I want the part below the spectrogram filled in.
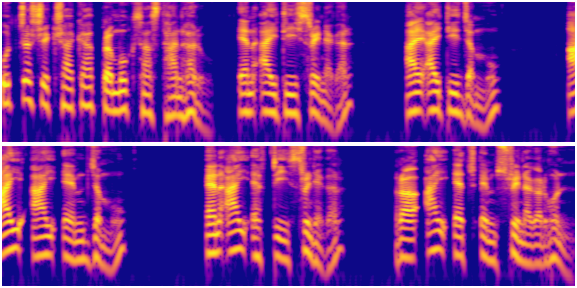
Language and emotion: Nepali, neutral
